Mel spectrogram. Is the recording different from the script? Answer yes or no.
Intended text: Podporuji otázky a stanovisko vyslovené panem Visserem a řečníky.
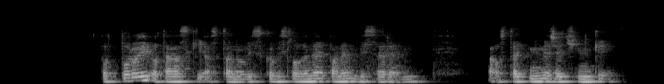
yes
